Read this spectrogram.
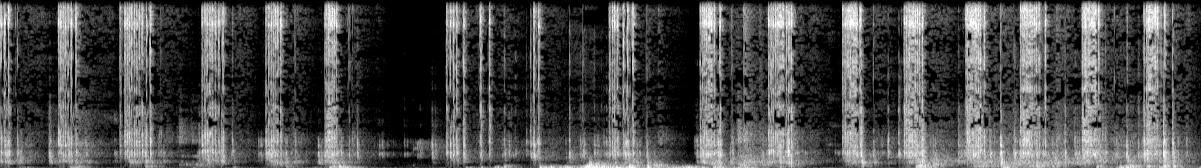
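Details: Lada Granta driving: short dry creaks in bursts, roughly one every half to one second; doors creaking in their frames while moving.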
